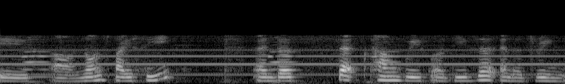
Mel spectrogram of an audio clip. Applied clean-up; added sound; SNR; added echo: none; Wind instrument, woodwind instrument + Wind instrument, woodwind instrument; 10 dB; none.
